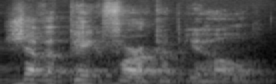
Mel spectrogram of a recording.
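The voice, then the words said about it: Put-on Irish accent. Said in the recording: “That's my Irish accent.”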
